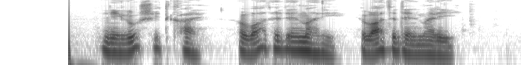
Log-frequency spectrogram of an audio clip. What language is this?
Mari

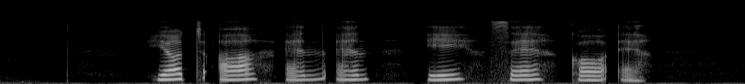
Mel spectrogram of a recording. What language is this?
Norwegian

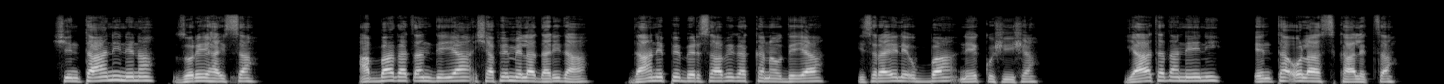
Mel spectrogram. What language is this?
Gofa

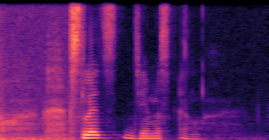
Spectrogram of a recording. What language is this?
Javanese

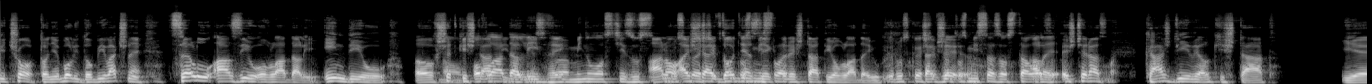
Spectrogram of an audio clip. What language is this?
Slovak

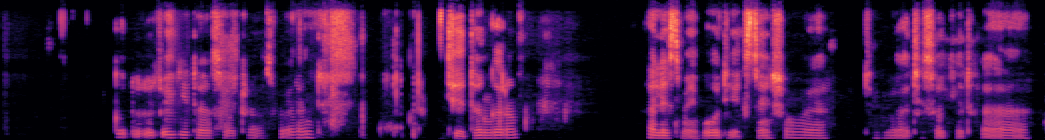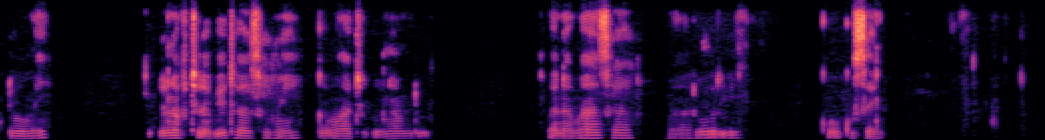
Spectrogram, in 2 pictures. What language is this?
Fula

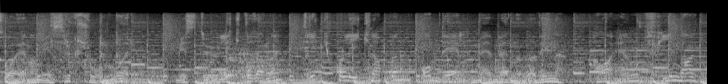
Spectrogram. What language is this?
Norwegian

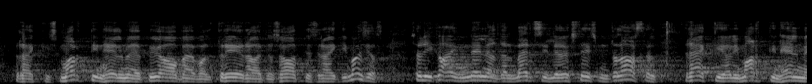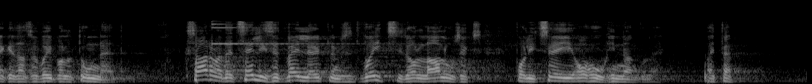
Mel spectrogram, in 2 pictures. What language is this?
Estonian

